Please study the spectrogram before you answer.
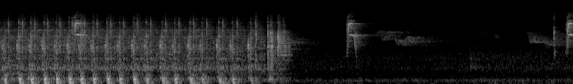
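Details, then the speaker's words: Youth 110cc Chinese ATV (model 3050B), first start after rebuild; it had run out of oil and seized the crankshaft, and the head was rebuilt. Brief even putter from the small single, starts and idles without knocks, dripping a little oil. "so she starts runs and idles dripping a little bit of oil"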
